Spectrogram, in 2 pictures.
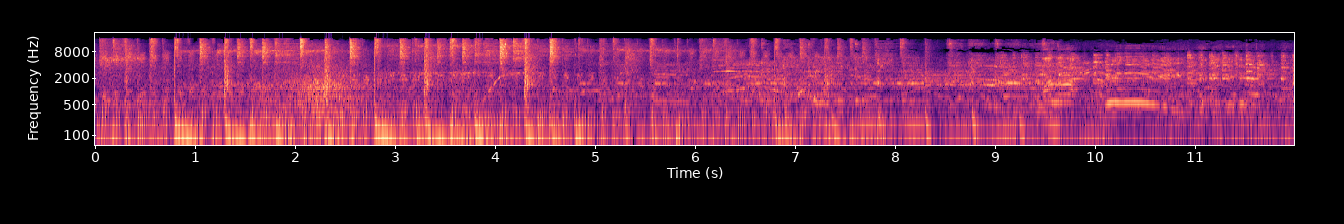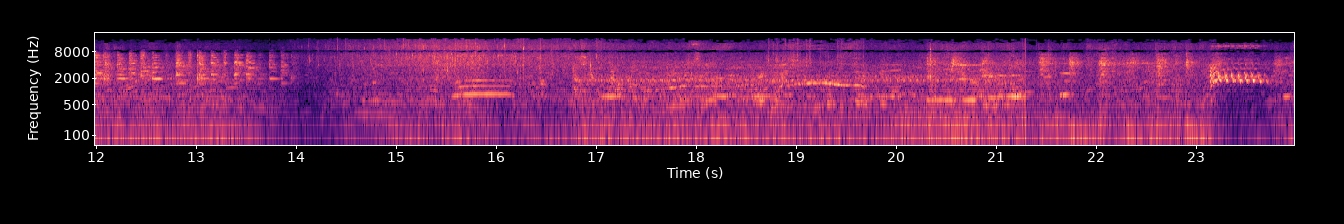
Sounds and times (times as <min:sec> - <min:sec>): Music: 0:00.0 - 0:14.2, 0:16.8 - 0:23.9.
